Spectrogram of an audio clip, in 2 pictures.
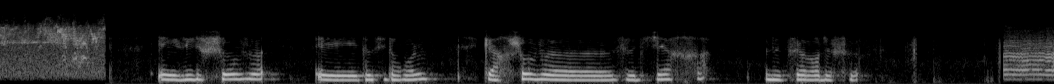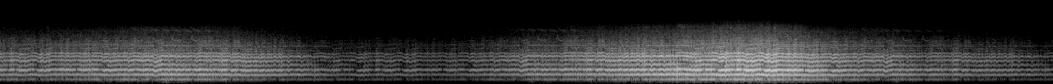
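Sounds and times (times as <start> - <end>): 
speech: 1.6 - 8.7
housefly buzzing: 10.0 - 21.0.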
